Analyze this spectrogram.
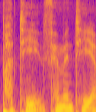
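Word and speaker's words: pâte fermentée: Im Zweifel ist das dann eben ein Vorteig oder beziehungsweise ein Pâté fermenté.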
